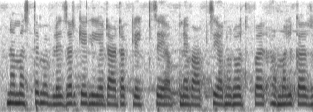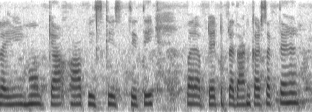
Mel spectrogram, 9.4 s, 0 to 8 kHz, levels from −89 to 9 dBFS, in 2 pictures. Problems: constant background noise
